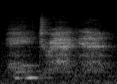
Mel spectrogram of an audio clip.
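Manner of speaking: slow, very soft whisper. A narrator's reading. Princess whispering to the sleeping dragon. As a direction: barely breathe the words. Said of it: "Elizabeth whispered very softly".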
